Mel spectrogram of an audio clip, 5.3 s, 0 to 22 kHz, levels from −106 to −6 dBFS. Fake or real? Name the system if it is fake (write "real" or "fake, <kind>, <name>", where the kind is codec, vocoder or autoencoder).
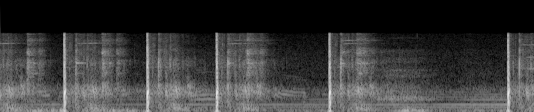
real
